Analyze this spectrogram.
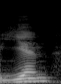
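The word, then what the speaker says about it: yan: Now we've got the, let's say, the 10A. It's got the same pronunciation as the E in 10, and of course the E in the Mandarin pronunciation, yeah. And you'll only hear A pronounced this way in Chinese for this particular syllable, yen, and another syllable, which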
